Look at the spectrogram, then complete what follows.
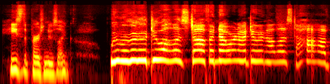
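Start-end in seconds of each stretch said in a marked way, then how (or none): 1.4-4.4 very high, loud, worked-up angry grumbling. Retelling how he complains when plans change: imitating someone getting mad. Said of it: "And he gets mad".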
